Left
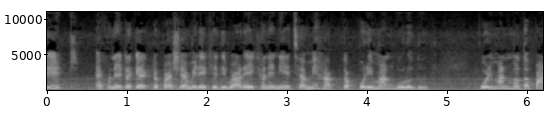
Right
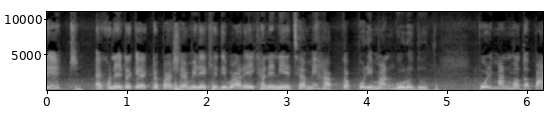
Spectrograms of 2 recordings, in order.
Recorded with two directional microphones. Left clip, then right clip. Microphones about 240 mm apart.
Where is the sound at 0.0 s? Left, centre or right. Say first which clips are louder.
Right 2 dB; right.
